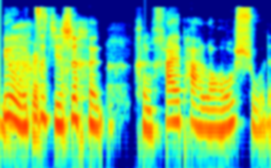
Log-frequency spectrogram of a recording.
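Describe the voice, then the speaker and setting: A woman's somewhat breathy, dark, mellow voice at a moderate pace, in a dry, close sound with no echo against a quiet background. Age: 30s. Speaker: podcast host. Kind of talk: casual interview.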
